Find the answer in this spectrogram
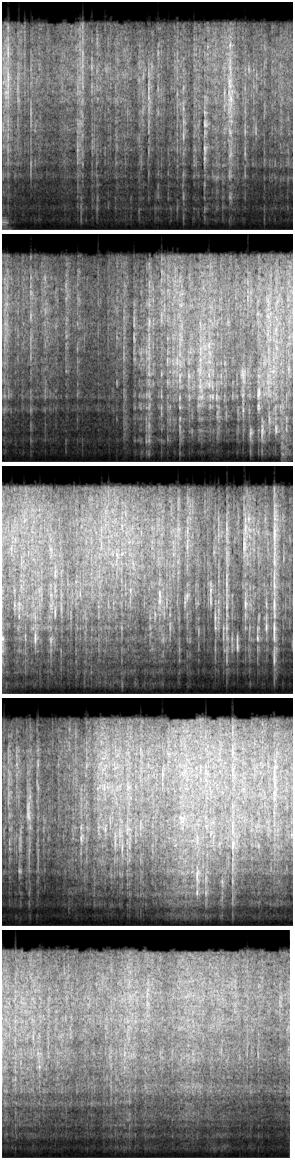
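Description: Egg-battered pollock fillets (dongtae-jeon) frying in oil in a pot: a steady sizzle with scattered clicks. It grows louder about six seconds in and again around fifteen seconds, with one duller knock near the middle.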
